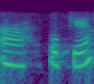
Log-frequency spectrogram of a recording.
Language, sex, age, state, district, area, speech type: Kannada, female, 18-30, Karnataka, Bangalore Rural, rural, conversation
